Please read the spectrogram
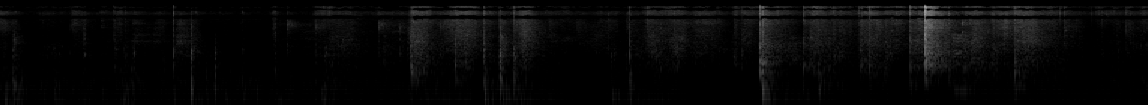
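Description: Scattered light knocks and clicks of small objects being handled and set down on a kitchen counter, with two sharper knocks in the second half, the louder one about nine seconds in.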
